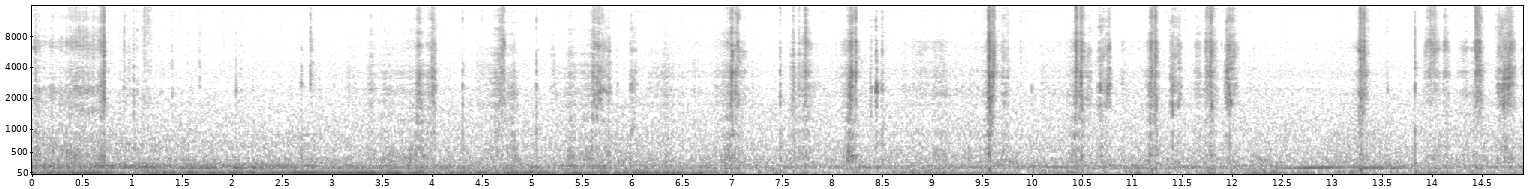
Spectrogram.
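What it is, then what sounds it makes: Dry bar soap scraped with a blade. A small metal blade with a yellow handle scrapes along the face of a flat, rectangular, solid, cream-colored dry soap bar held in one hand, shaving off thin curls. Short, crisp, bright scraping strokes with a dry, crackly texture repeat at an uneven pace over a steady low hum.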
